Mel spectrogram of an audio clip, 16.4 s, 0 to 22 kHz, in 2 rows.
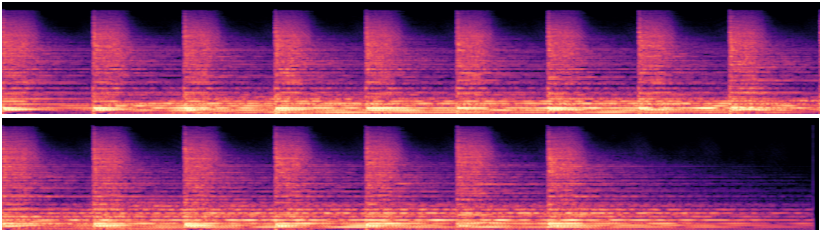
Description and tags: Krucifix Productions 2018 Run For Your Life
I created this music for filmmakers and video editors.
cinematic, creepy, design, drama, dramatic, fear, film, films, haunted, movie, movies, music, nightmare, scary, scoring, sinister, sound, sounds, soundtrack, spooky, suspense, terrifying, terror, thrill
